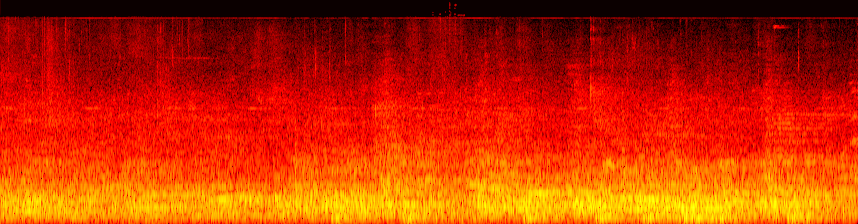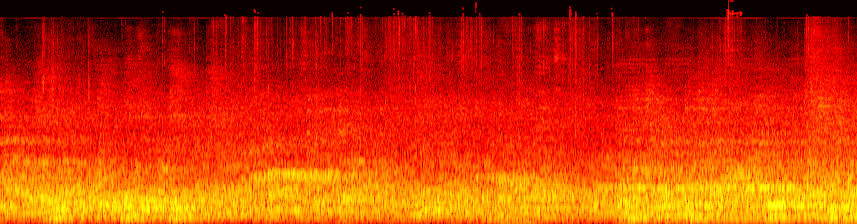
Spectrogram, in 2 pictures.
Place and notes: Charleroi, Belgique - Drug addicts
In front of the Charleroi station, some drug addict people discussing. French speaking, they discuss about what the had stolen in various stores. One says : I'm a very quiet person but I'm very violent. After, it's a walk into the station, with some glaucous music reverberating. At the end on the platform, a train is leaving to Namur.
